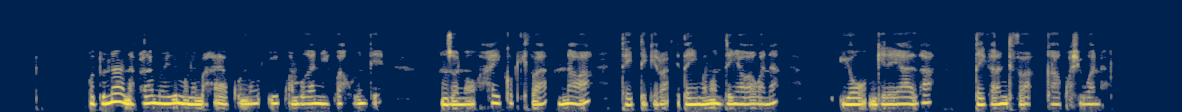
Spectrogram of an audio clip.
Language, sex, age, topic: Oshiwambo, female, 18-24, agriculture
